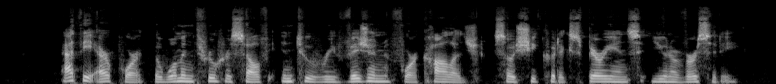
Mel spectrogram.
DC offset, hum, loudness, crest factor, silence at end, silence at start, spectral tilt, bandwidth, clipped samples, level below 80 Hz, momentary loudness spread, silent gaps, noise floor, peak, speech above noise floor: under 0.1%; none; -20 LUFS; 20 dB; 0.4 s; 0.6 s; -4.5 dB/octave; 15.5 kHz; under 0.1%; -56 dBFS; 8 LU; none; -67 dBFS; -2 dBFS; 46 dB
